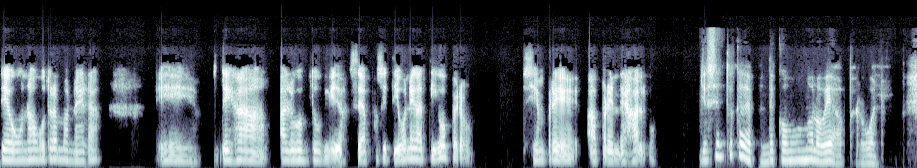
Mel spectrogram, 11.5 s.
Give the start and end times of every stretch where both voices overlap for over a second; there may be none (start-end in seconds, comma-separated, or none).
none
